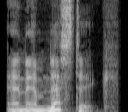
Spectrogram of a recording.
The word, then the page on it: anamnestic: British English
